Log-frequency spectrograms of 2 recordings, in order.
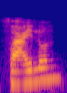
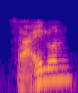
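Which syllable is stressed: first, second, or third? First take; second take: first; second. First: The stress is on the first syllable. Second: The stress is on the second syllable. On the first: "طريقة بالنبر على حركة الفاء هكذا" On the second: "وطريقة بالنبر على حركة العين هكذا"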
